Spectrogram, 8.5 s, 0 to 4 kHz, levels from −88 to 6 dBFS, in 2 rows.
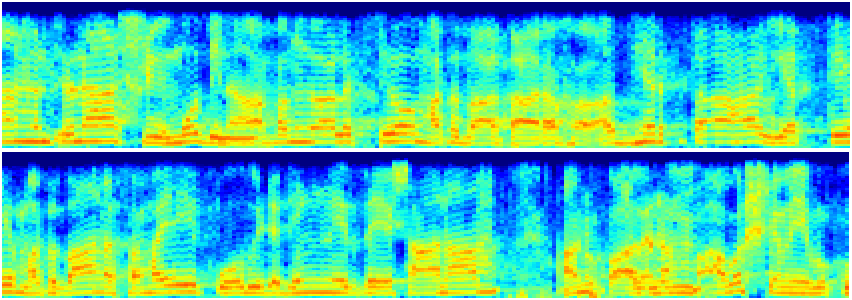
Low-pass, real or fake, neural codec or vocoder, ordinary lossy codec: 3.6 kHz; fake; codec, 24 kHz, 3 kbps, HILCodec; none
